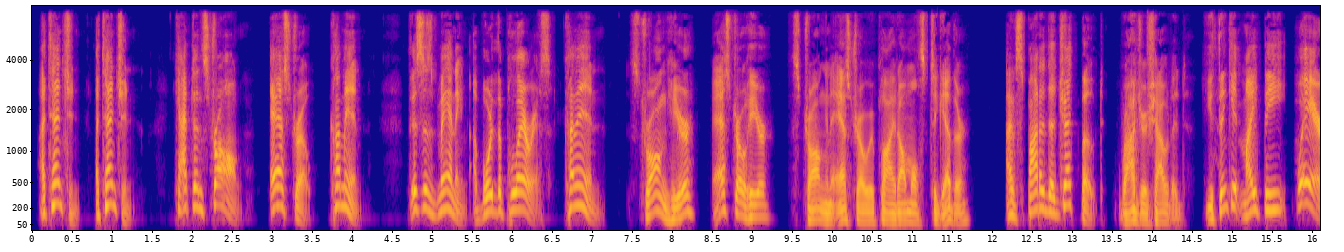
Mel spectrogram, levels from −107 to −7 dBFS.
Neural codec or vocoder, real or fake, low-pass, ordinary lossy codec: none; real; 7.2 kHz; AAC, 48 kbps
